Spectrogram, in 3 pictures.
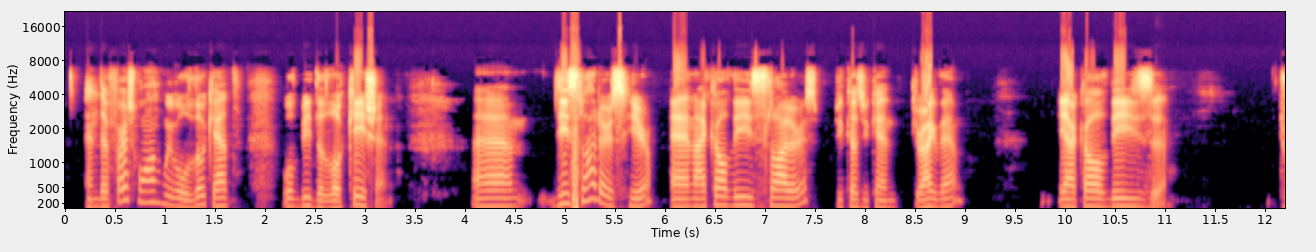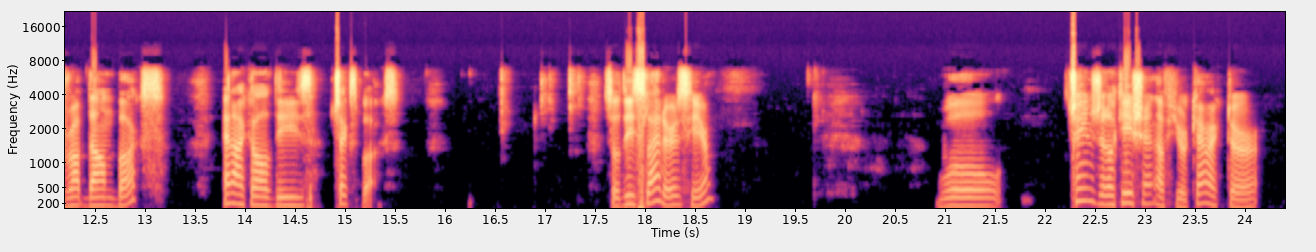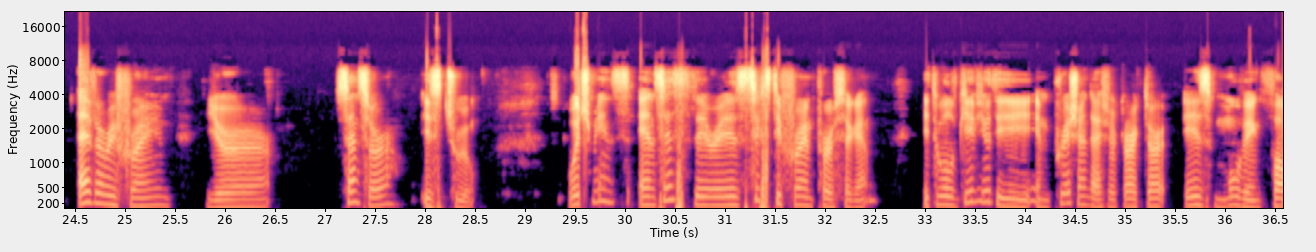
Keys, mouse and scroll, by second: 29.4-30.9 middle drag, 33.8-35.5 drag.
